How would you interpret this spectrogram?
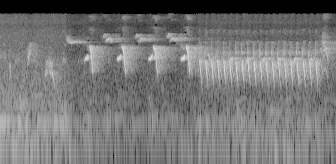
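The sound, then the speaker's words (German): Four nightingales singing at the same time: a few rising whistled notes, then a loud, rapid, rhythmic trill of bright, high chirps, with fainter song underneath and no talking. “Also wir hören jetzt gerade, ich höre jetzt gerade vier Nachtigallen gleichzeitig.”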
